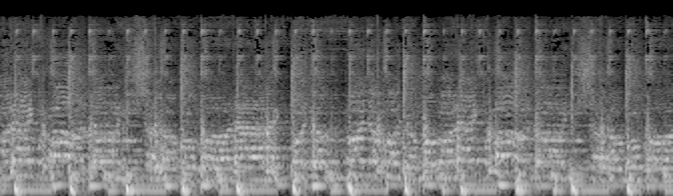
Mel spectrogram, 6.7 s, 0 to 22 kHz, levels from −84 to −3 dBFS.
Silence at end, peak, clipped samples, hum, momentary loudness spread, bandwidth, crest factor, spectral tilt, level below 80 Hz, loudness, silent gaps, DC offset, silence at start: 0 s; -4 dBFS; under 0.1%; none; 3 LU; 17 kHz; 16 dB; -4.5 dB/octave; -32 dBFS; -21 LUFS; none; under 0.1%; 0 s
